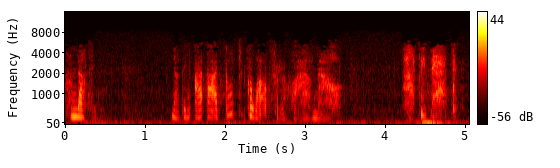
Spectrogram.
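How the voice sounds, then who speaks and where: A woman's voice: fairly high pitch, lively intonation, normal speed, very noisy, lightly acted. A woman playing a fearful middle-aged landlady and mother, narrating breathlessly and melodramatically in 1940s radio style. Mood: nervous. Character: anxious, suspicious landlady, wife and mother. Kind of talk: 1940s radio acting, dramatic first-person narration. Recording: dull 1940s radio recording. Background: dramatic music.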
